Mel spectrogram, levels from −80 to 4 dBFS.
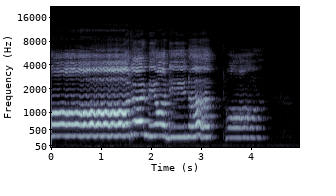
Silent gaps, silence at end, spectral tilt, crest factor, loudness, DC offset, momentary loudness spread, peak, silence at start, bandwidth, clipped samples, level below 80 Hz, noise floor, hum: none; 0.8 s; -0.5 dB/octave; 16 dB; -18 LUFS; under 0.1%; 18 LU; -4 dBFS; 0 s; 11.5 kHz; under 0.1%; -76 dBFS; -65 dBFS; 60 Hz at -75 dBFS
